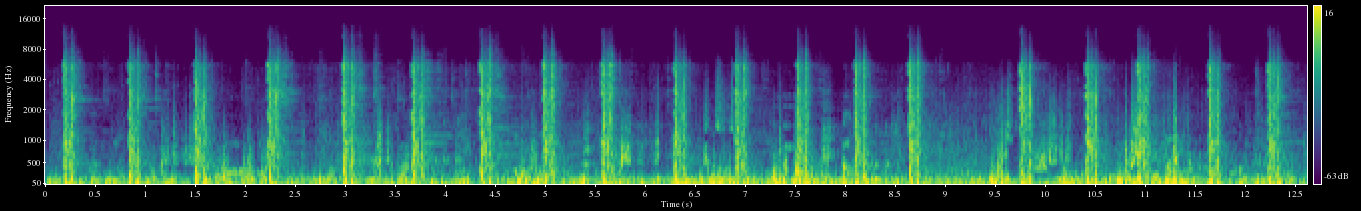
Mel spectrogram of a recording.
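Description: DIY Mac-style 9mm upper firing single shots at a steady pace, about one and a half shots a second, with a short break near three quarters of the way through.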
